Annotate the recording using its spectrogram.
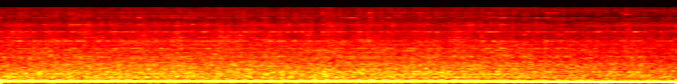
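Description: A drill bit grinds into the ground.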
